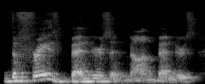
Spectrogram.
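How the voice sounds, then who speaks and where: A man's voice: mid-range voice, big pitch swings, measured pace, darkish tone. Thoughtful man, echoey and distant. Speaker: podcast co-host. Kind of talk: casual discussion. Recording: echoey room, far from mic.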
